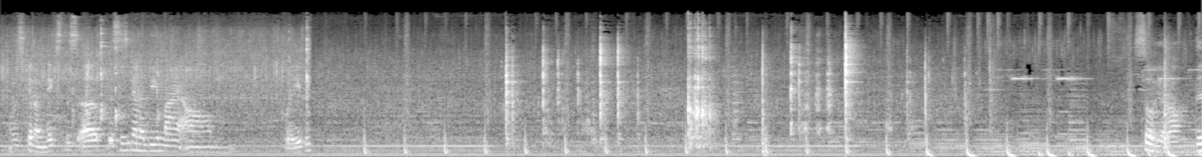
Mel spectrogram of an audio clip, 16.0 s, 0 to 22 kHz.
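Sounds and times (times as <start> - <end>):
spoon scraping frying pan: 6.7 - 8.6, 9.2 - 12.4.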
